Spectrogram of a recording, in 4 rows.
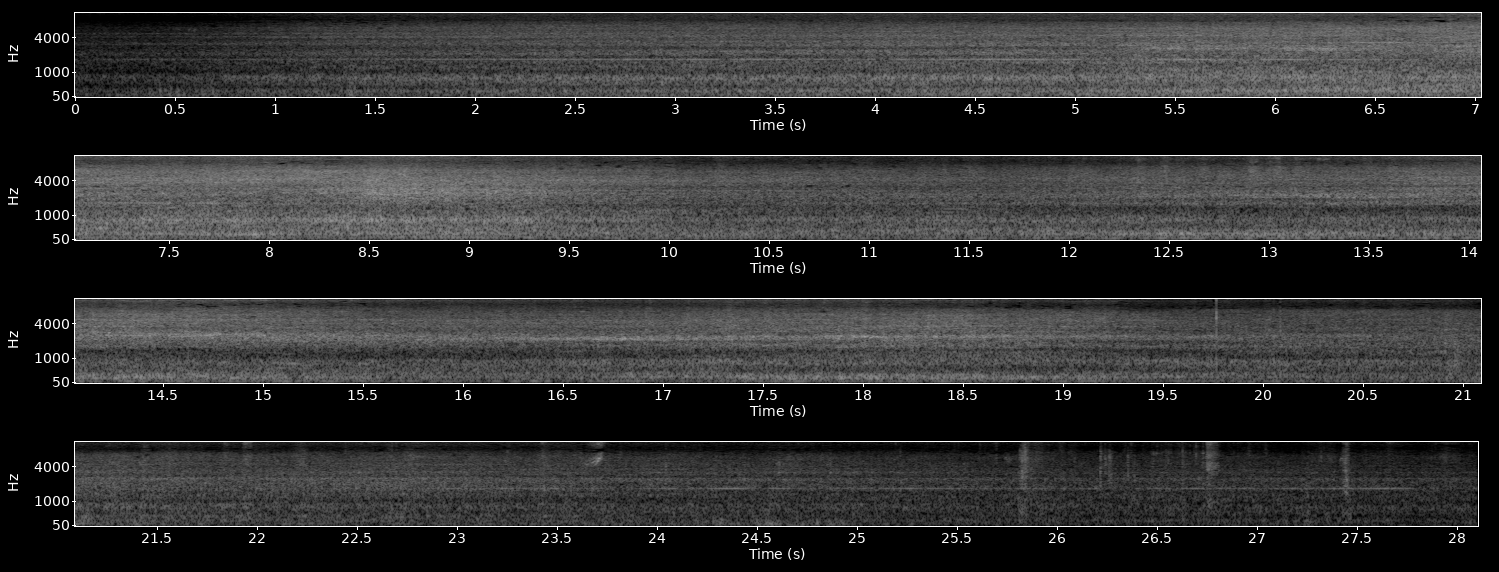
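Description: A TEP70BS diesel-electric passenger locomotive and its train of coaches passing at slow speed. The diesel's rumble and the rolling wheels grow to a peak about six to nine seconds in, stay loud while the coaches roll by, then fade as the train moves off. A few sharp wheel clicks over rail joints come near the end.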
